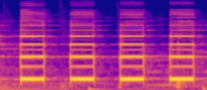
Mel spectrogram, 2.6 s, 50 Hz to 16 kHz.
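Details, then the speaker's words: Dell laptop at power-on: five loud short beeps in a row, a pause, then five more, repeating; the 5-beep code points to a CMOS battery or system clock chip fault, CMOS battery failure. "As soon as we turn on our device , 5 short beeps in a row with a loud sound. After taking a break, the same 5 short beeps continue in the same way, and"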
